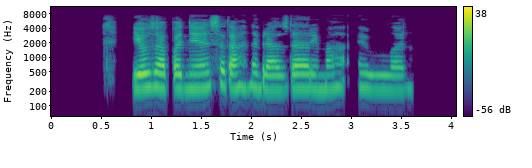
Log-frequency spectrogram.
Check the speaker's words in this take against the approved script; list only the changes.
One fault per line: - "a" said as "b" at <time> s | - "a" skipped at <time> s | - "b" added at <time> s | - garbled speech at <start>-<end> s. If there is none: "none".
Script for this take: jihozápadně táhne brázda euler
- "se" added at 1.6 s
- "rima" added at 2.5 s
